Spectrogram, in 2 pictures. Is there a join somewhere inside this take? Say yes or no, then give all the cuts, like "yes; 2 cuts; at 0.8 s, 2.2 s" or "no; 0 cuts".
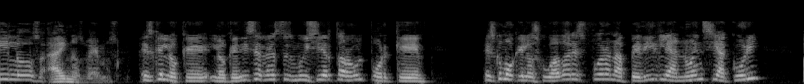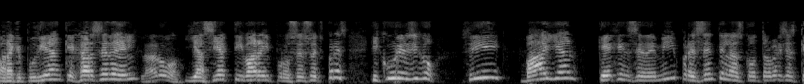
yes; 1 cut; at 1.4 s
